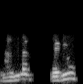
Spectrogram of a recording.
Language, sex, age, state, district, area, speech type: Kashmiri, male, 18-30, Jammu and Kashmir, Shopian, urban, conversation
